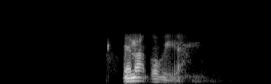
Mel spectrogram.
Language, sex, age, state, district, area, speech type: Santali, male, 45-60, West Bengal, Bankura, rural, conversation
